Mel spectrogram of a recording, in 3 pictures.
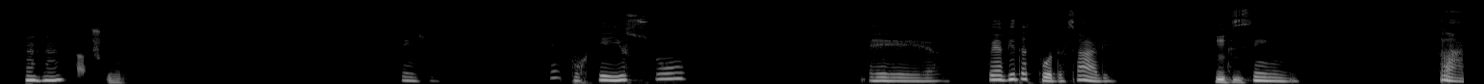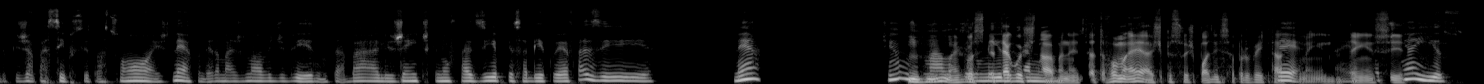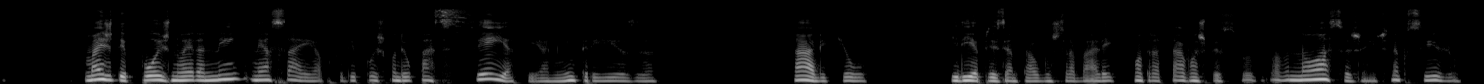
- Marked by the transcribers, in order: tapping
- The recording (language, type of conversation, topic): Portuguese, advice, Como você descreveria sua dificuldade em delegar tarefas e pedir ajuda?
